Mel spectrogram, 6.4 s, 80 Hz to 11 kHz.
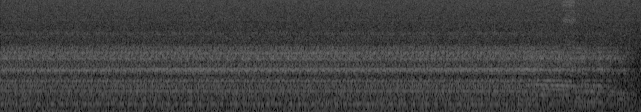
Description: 08.03.2019 Early Friday Night on 02:29h i turn off computer hear roar end after my PC Grinding Noises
